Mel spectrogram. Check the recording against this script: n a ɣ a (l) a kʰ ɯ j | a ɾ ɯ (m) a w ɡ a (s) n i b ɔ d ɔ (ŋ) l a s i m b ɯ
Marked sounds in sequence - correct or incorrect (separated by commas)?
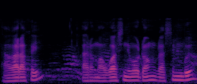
incorrect, correct, correct, correct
